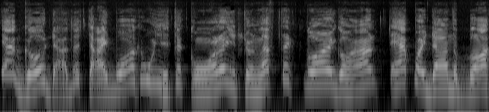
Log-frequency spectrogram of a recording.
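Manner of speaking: high-pitched, fast Boston accent.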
